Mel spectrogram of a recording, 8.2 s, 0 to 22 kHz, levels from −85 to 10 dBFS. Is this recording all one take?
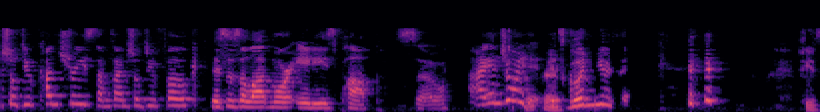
no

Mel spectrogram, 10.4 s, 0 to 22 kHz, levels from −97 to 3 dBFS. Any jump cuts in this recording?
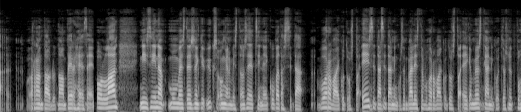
yes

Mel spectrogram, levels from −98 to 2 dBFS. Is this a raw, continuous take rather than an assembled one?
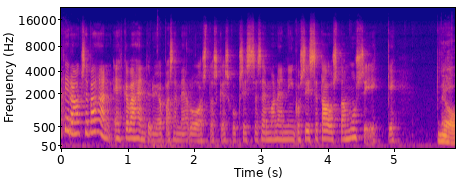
yes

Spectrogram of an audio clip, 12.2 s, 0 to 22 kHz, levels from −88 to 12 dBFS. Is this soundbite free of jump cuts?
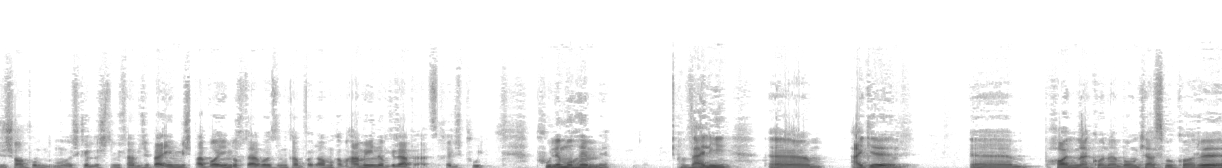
no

